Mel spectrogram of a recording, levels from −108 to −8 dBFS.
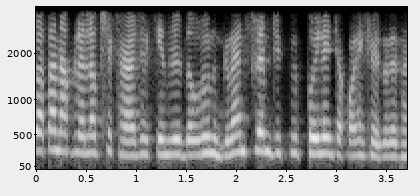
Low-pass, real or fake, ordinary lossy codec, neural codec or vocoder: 3.6 kHz; fake; none; codec, 16 kHz, 1 kbps, X-Codec, HuBERT features, trained on general audio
